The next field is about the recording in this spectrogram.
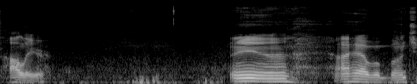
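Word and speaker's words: Hollier: air some people say holiday if you pronounce it like it's spelled it's hollyer and i have a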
